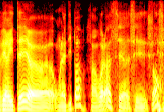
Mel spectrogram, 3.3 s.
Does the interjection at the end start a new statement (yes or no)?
no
